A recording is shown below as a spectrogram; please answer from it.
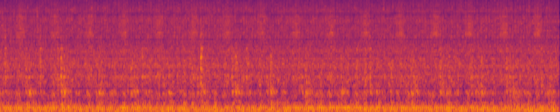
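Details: Wheel hub bearing noise heard through a mechanic's stethoscope: steady low droning growl with constant hum, no break; worn wheel hub bearing.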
